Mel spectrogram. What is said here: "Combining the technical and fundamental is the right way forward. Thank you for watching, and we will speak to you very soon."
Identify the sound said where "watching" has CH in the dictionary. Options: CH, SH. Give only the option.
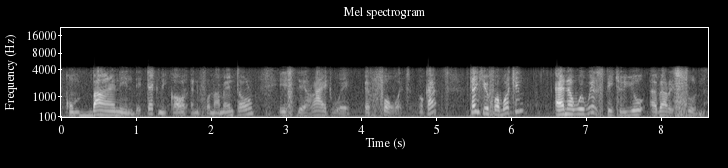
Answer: CH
